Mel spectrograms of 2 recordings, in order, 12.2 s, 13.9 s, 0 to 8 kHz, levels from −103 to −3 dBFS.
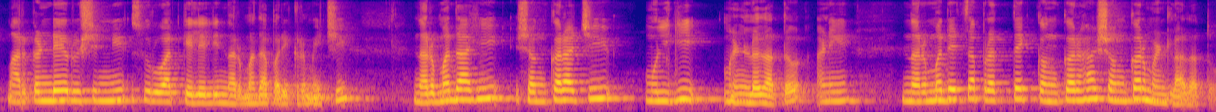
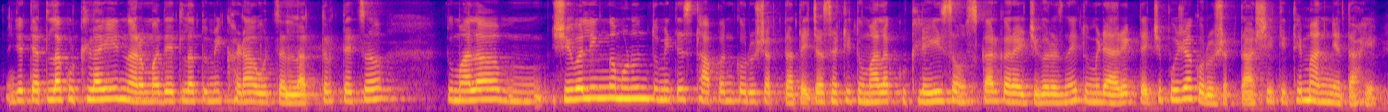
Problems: background sounds at intervals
